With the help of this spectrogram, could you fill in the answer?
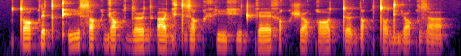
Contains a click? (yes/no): no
